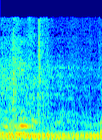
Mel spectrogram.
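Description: A pause in a man's speech, filled by a steady low background rumble like a running engine, with a brief faint bit of voice early on and a small click about three quarters of a second in.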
